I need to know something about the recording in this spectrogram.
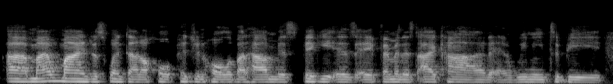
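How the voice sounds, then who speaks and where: A man's voice: mid-range voice, little pitch movement, brisk, pushed and bright, muffled recording. A man speaking as a panelist in an informal, thoughtful and earnest way. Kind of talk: casual reflective discussion.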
